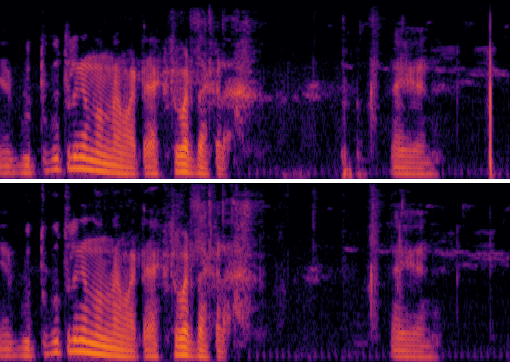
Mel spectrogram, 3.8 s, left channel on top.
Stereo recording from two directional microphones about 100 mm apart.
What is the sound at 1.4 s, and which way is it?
Speech, 45° right (ahead or behind).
